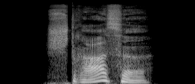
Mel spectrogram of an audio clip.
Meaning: street; road (a way wide enough to be passable for vehicles, generally paved, in or outside a settlement)
- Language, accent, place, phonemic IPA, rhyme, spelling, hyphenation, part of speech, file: German, Germany, Berlin, /ˈʃtʁaːsə/, -aːsə, Straße, Stra‧ße, noun, De-Straße2.ogg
